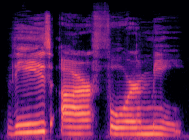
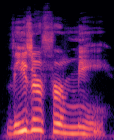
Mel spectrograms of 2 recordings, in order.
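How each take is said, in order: First: Each word is said separately with small breaks. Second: The words blend together with no breaks. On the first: The speaker calls it wrong. "we don't say words nice and separated that way" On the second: The speaker calls it right. "the first two words become almost like one word"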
